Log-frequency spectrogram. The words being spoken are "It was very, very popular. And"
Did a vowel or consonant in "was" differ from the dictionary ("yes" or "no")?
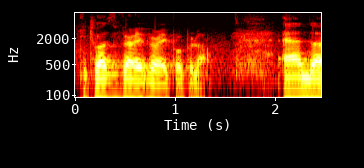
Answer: no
